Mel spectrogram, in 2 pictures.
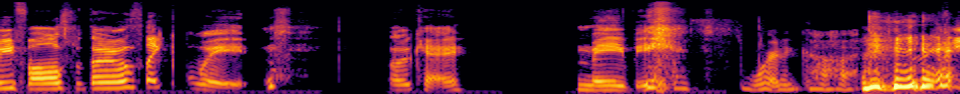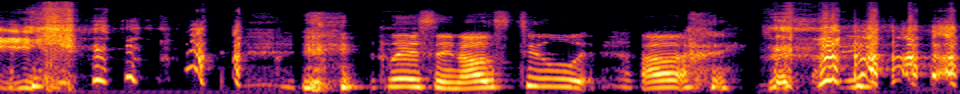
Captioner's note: laughs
